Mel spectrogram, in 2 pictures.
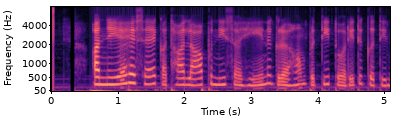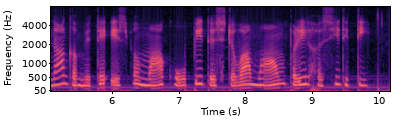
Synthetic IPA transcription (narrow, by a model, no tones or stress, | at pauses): ɐnəjəɦsɛkɐt̪ʰaːlaːpniːsɐɦeːnɡɾəɦəmpɾət̪it̪ɔːɾɪt̪ɡət̪inaːɡəmjət̪eʔɪ̰sbmãːkoːpiːd̪ɪsʈəʋaːmaːmpəɾihɐsid̪ɪt̪iː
